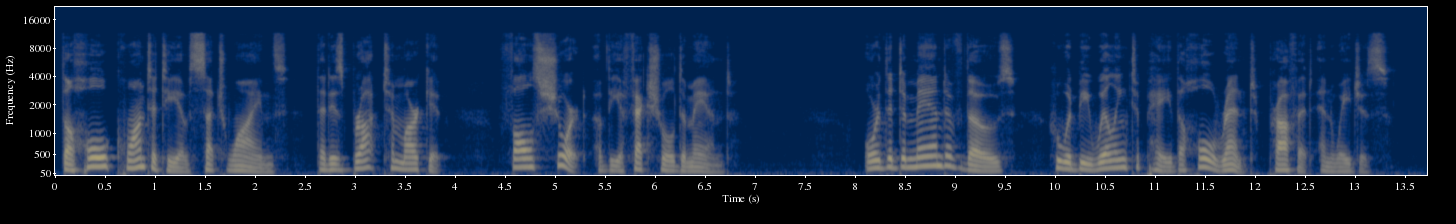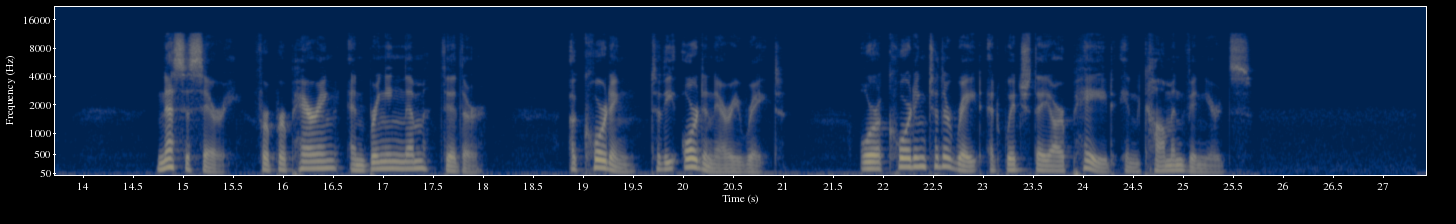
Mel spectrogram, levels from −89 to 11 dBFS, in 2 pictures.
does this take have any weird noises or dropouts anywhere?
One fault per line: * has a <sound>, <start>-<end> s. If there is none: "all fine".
all fine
